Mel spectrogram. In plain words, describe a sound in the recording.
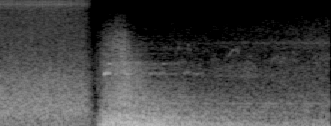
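A low whoosh sounds as a menu opens.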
